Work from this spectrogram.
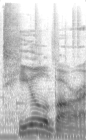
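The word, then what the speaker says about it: Thielbar: in a new arm caleb teal bar i think that's how it's pronounced right it's a silent h oh well never mind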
